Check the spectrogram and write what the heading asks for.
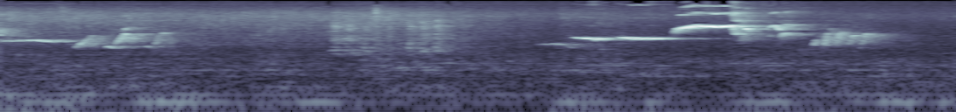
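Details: White-rumped shama, Banda Aceh, giving short bursts of song: a quick chattering phrase, a pause, then a clear high whistle followed by a bright warbled flourish, over faint low background hum.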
